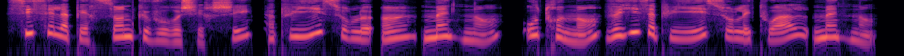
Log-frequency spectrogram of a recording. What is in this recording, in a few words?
Directory Instuctions, canadian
